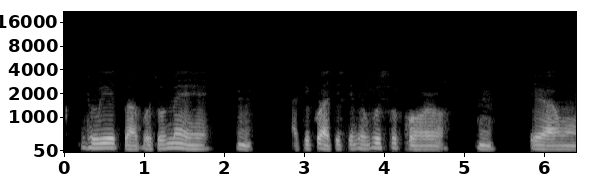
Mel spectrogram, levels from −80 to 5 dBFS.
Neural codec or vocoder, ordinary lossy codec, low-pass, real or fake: none; AAC, 16 kbps; 7.2 kHz; real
